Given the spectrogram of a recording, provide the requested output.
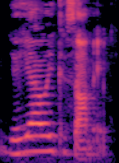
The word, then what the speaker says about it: Yayoi Kusama: you're in Japan where she lives you would pronounce it kisame yeah yeah so but Yayoi Kusama um and so yeah because something is well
